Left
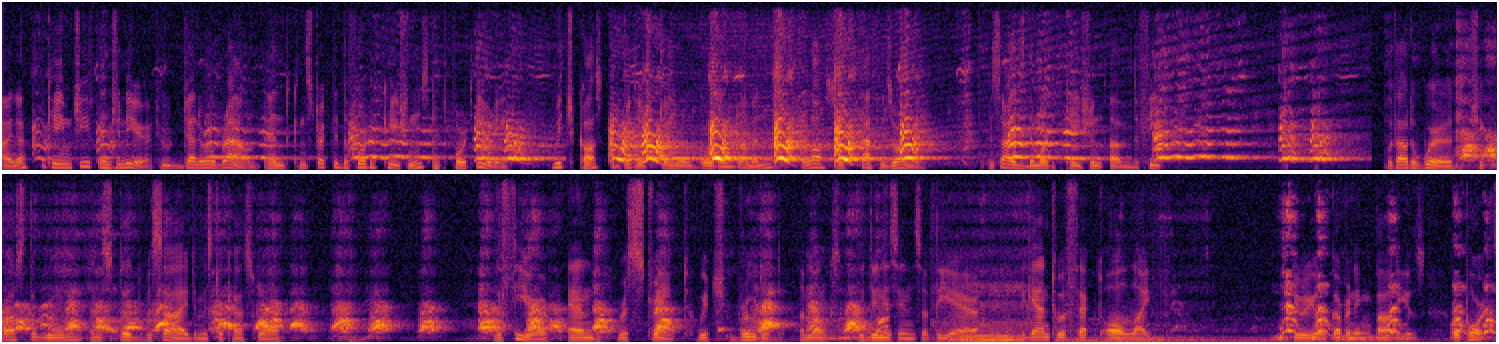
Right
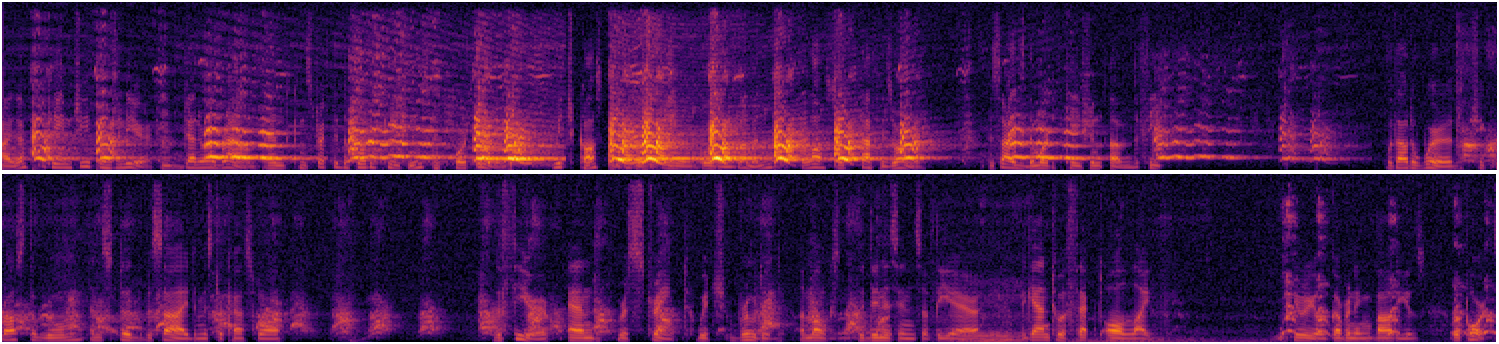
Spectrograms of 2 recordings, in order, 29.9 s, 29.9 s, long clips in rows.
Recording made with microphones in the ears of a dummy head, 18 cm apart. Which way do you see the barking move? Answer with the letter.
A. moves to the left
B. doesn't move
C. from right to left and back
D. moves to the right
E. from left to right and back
A.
